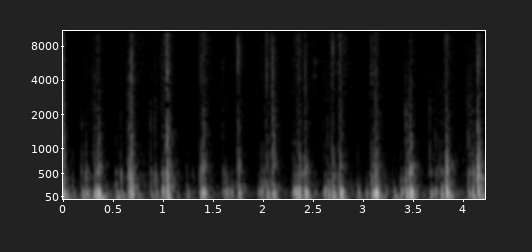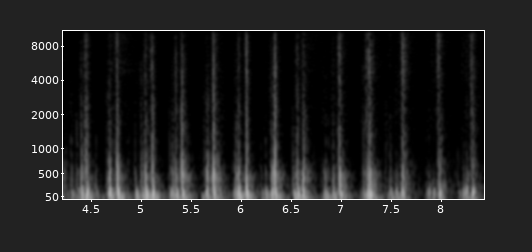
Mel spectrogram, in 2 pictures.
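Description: A hand drum is struck close by in a fast, steady rhythm.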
